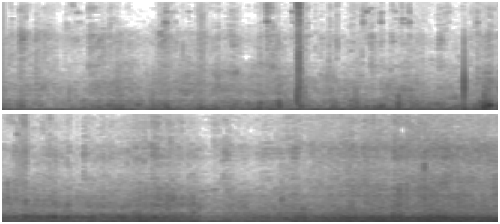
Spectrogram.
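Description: Cabin noise of a moving vehicle: a steady low road-and-engine rumble.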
